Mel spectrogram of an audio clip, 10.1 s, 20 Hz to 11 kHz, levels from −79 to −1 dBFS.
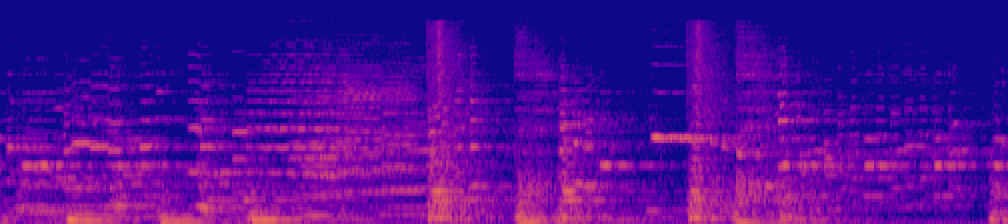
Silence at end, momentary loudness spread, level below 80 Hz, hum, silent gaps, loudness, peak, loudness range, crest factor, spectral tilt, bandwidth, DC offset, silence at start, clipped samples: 0 s; 10 LU; -48 dBFS; none; none; -39 LUFS; -20 dBFS; 2 LU; 18 dB; -5.5 dB/octave; 8.2 kHz; under 0.1%; 0 s; under 0.1%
